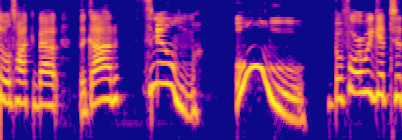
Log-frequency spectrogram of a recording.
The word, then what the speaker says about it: Khnum: just say it again thn yay I love it it's interesting because it's spelled k h n u m but the KH is sort of pronounced in a like a th love it so we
